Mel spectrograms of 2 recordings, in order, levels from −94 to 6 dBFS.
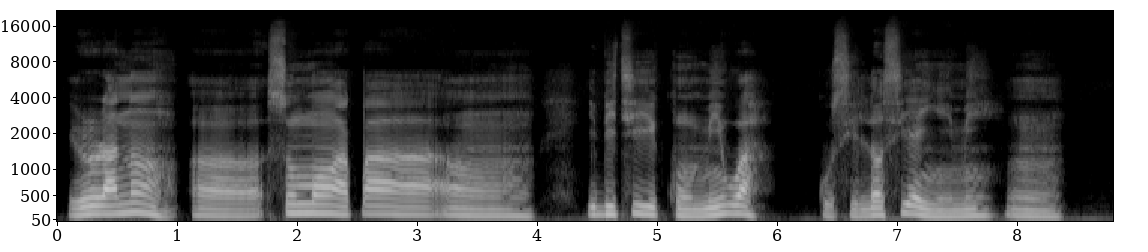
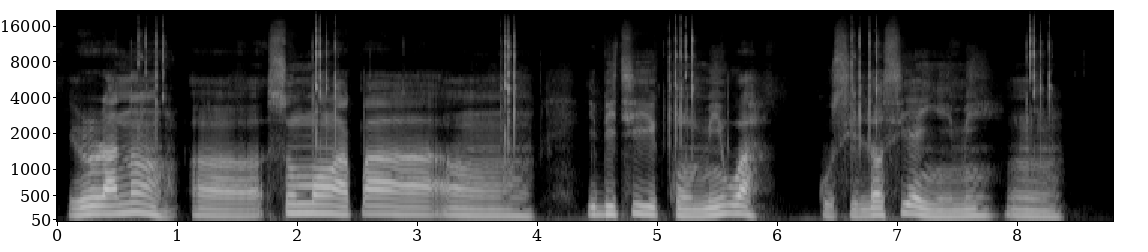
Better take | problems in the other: first | noise reduction (neural mask model Resemble Enhance denoiser)

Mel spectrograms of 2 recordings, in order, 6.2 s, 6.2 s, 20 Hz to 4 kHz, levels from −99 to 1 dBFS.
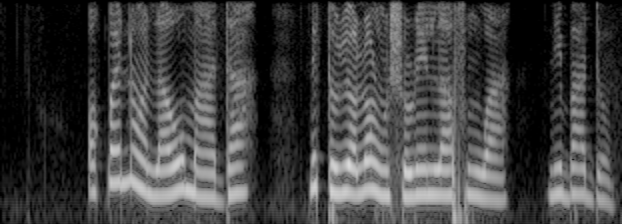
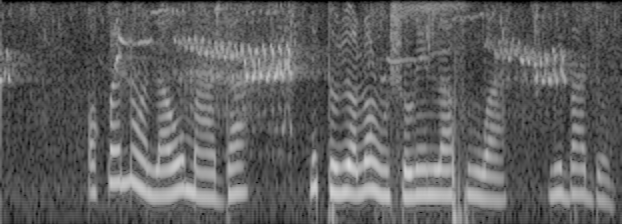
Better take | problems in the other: first | background sound (Bird); 8 dB below the speech

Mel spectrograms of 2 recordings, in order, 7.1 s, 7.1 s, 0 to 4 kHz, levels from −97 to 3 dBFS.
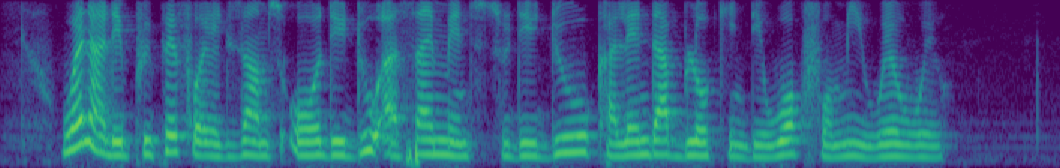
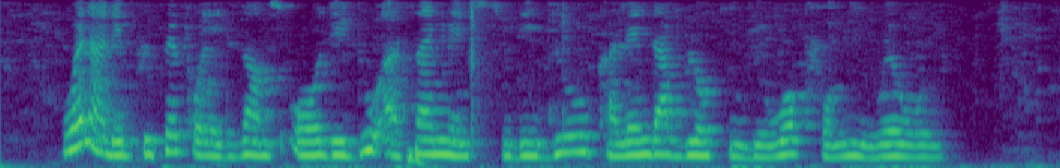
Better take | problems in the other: first | noise reduction (classical method WPE with log-MMSE)

